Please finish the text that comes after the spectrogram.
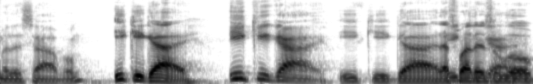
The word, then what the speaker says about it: IKIGAI: IKIGAI. That's why there's a little pronunciation clarification. IKIGAI.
